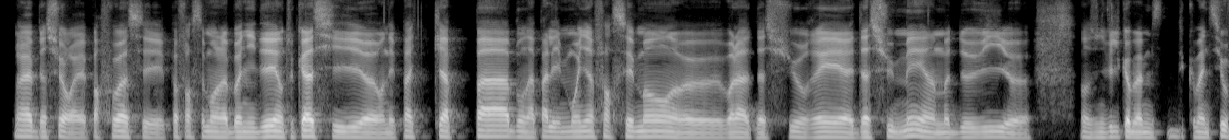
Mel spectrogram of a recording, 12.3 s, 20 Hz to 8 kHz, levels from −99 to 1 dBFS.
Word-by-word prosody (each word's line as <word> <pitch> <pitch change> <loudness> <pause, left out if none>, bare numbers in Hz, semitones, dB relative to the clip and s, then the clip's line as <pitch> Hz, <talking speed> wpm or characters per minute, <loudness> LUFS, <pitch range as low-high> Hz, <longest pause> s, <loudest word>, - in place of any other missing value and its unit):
Ouais, 115 -1 +3
bien 105 - -3
sûr, 100 0 0
ouais. 90 -1 -1
Parfois, 110 -2 0
c'est 95 -4 -5
pas - - -5
forcément 105 -1 -3
la 100 -1 +2
bonne 100 +1 +1
idée, 105 +3 +4
en 105 - +3
tout 100 - -11
cas 115 +3 +8
si, 110 -2 -1
heu, 95 -2 +3
on 90 - -2
n'est 90 - -3
pas 110 +4 -2
capable, 110 +1 +2
on 105 - 0
n'a 100 -1 -1
pas 110 - -2
les 100 -1 -2
moyens 105 +1 -1
forcément, 110 -2 0
heu, 90 -1 -1
voilà, 95 0 +1
d'assurer 100 +2 0
d'assumer 105 +5 -1
un 100 -2 +1
mode 95 0 -3
de 100 +1 -4
vie, 100 +1 -2
heu, 85 -2 -3 0.5
dans 100 -2 -5
une 95 +1 -7
ville 105 0 -4
comme 105 - +2
amessi 95 -1 -2 0.3
comme 100 - -6
Annecy, 95 +5 -5
heu, 125 - +2
même - - -6
100 Hz, 215 wpm, -23 LUFS, 95-110 Hz, 0.5 s, cas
